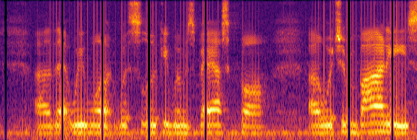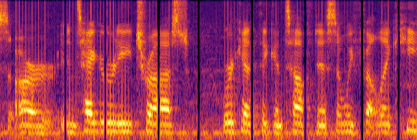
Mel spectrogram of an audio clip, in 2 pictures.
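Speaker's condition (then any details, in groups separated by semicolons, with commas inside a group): No condition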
